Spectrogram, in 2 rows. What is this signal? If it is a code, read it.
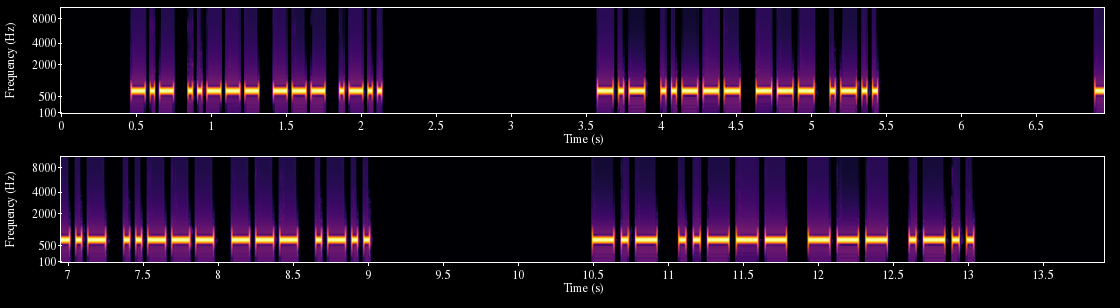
Morse code, heard as a keyed tone, about 33 wpm, 700 Hz. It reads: K2OL K2OL K2OL K2OL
